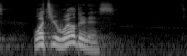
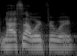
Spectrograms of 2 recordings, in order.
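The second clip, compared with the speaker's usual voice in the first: ordinary delivery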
